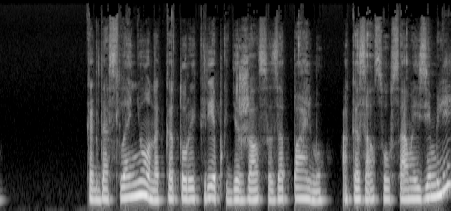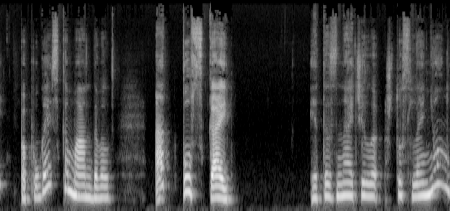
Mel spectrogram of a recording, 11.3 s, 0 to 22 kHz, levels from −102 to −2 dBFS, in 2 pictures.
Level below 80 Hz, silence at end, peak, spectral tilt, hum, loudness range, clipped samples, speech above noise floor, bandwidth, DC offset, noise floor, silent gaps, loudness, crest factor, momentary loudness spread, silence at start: -68 dBFS; 0 s; 0 dBFS; -5.5 dB/octave; none; 4 LU; under 0.1%; 55 dB; 18.5 kHz; under 0.1%; -76 dBFS; none; -22 LUFS; 22 dB; 10 LU; 1.1 s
